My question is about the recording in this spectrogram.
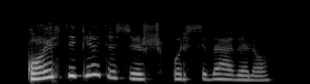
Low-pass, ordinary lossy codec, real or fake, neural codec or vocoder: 7.2 kHz; MP3, 64 kbps; fake; codec, 16 kHz in and 24 kHz out, 1.1 kbps, FireRedTTS-2 codec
